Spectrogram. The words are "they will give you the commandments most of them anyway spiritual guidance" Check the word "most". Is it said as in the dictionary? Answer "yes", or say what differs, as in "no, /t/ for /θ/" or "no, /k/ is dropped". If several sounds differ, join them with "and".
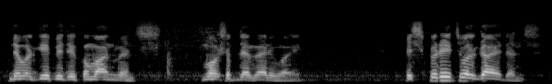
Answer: yes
